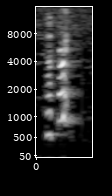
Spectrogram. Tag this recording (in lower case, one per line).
human voice
giggle
laughter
